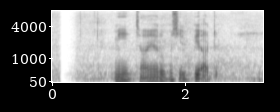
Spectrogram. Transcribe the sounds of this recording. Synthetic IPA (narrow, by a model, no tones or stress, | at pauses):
miːt͡ʃaːjaɾuːpɐʃḭlpːḭa̰ːʈu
